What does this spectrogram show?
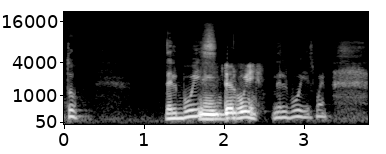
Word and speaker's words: Delbouis: del Bois, alcalde, lo pronuncié bien, ¿no? Es en francés, es un apellido de origen francés, del Bois, o ¿cómo lo pronuncias tú? Del Buis.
